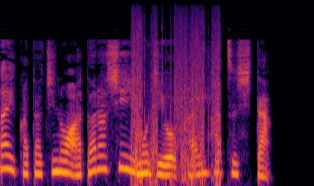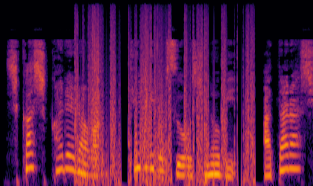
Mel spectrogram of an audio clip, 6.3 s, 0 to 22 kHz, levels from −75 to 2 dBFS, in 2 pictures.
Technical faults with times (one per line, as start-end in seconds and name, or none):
1.31-2.20 loose connector crackle
3.89-5.69 loose connector crackle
